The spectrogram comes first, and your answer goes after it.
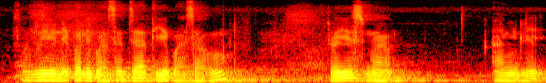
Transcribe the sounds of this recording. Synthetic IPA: ʌd͡zʌjonepalibʱasad͡zat̪ijʌbʱasaɦõ | rʌesma | aŋule

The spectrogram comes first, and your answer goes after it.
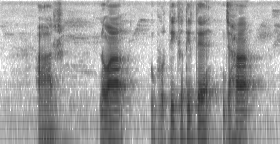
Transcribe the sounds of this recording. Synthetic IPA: aɾ | nowa | bʱuɾt̪ikʰət̪iɾt̪ed͡ʒaɦã

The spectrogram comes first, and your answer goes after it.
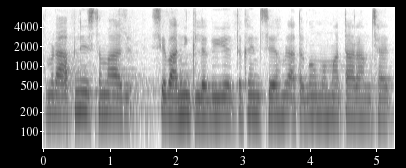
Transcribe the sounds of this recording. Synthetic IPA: həmɾaəpnesəmad͡ʒ | sebanikləɡəjet̪əkʰənseɦəmɾat̪ɔɡãwmemat̪aɾamt͡ʃʰajt̪

